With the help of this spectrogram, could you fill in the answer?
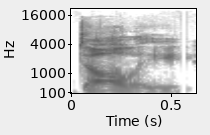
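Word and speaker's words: DALL-E: interesting too because I've heard uh people refer to doll um or or D A L L E3 they call it Dolly uh so I think it it just depends on on how you how you say it so if you're wondering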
